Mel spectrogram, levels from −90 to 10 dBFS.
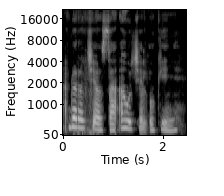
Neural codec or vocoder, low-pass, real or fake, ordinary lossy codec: none; none; real; none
